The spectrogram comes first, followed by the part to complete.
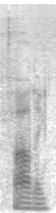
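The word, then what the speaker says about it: farlig: In um in in Norwegian it's Farig. F A R L L I G. Okay. You know, still counts pronounced Farley.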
